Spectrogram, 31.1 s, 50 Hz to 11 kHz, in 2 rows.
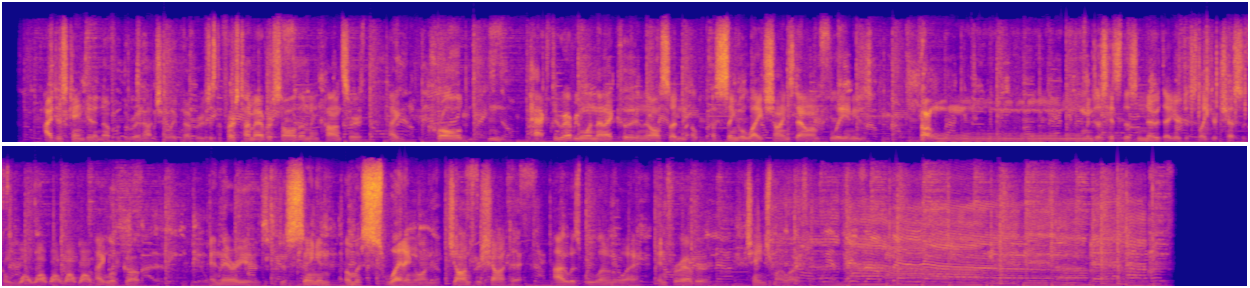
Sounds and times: Music: 0.2 - 30.2
Speech: 0.5 - 17.4, 18.2 - 25.7.

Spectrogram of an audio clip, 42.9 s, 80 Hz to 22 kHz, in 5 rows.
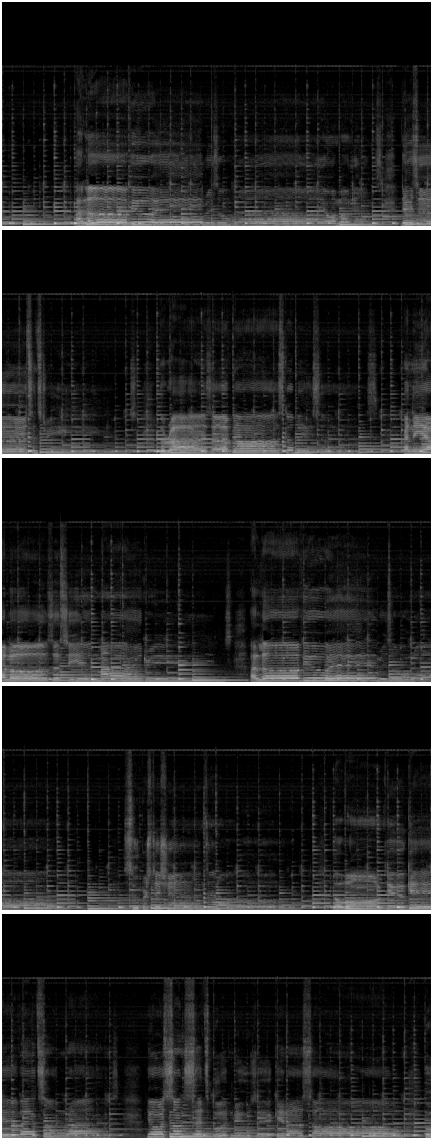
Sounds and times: Inside, small room: 0.0 - 42.9
Ukulele: 0.0 - 42.9.

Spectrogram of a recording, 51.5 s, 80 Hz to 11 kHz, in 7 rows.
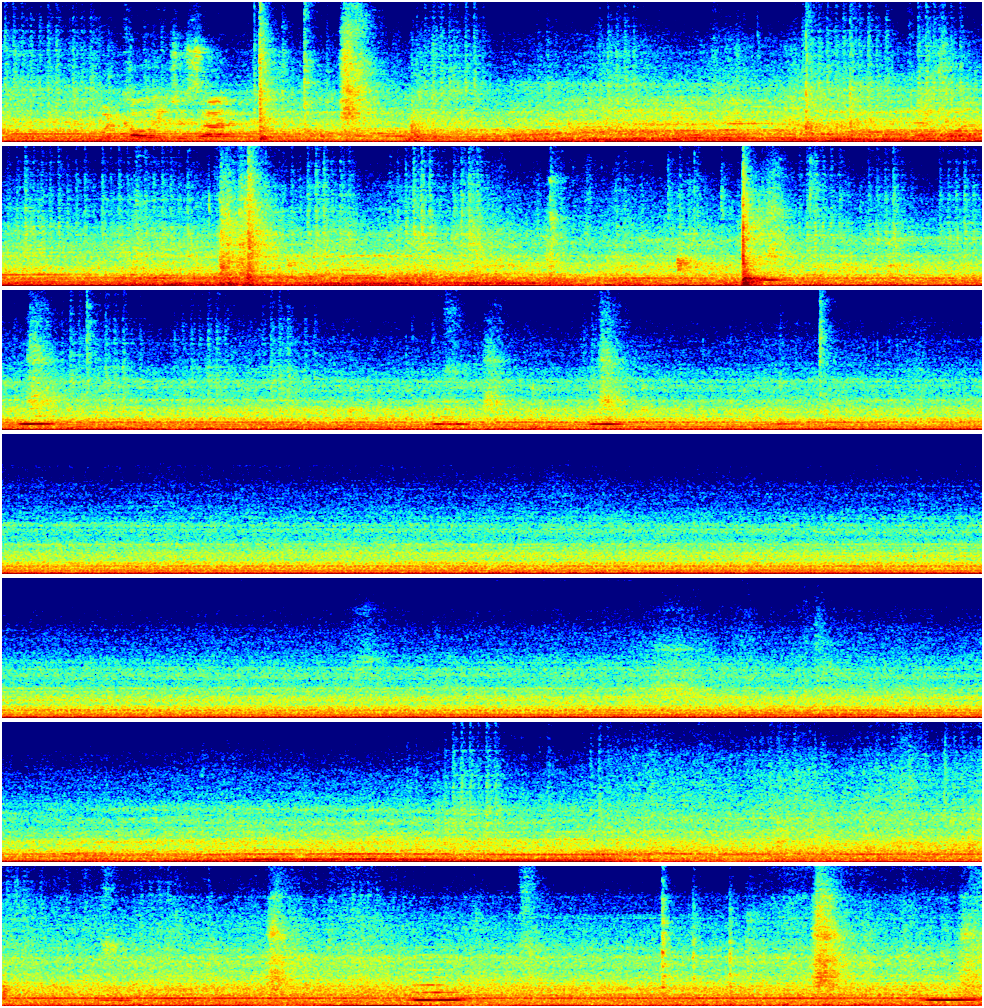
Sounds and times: Vehicle: 0.0 - 51.4.

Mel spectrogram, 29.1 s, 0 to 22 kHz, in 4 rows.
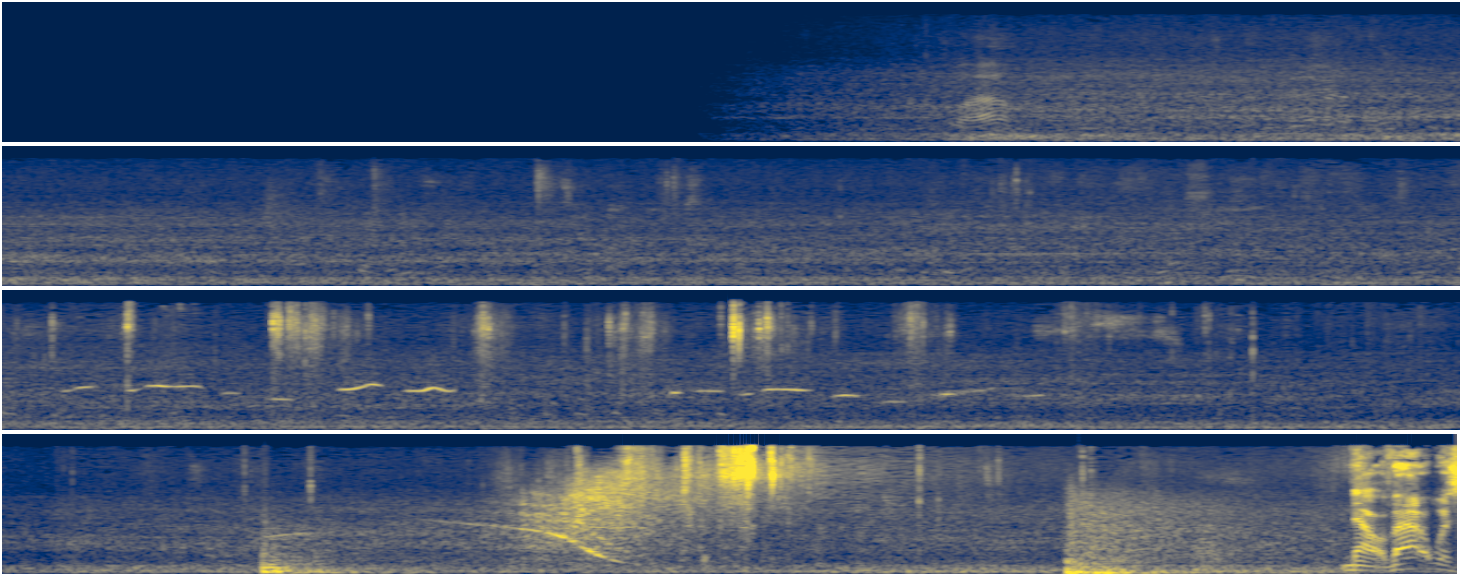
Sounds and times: Field recording: 3.4 - 29.1
Speech: 4.7 - 5.2, 11.7 - 19.2, 28.6 - 29.1.

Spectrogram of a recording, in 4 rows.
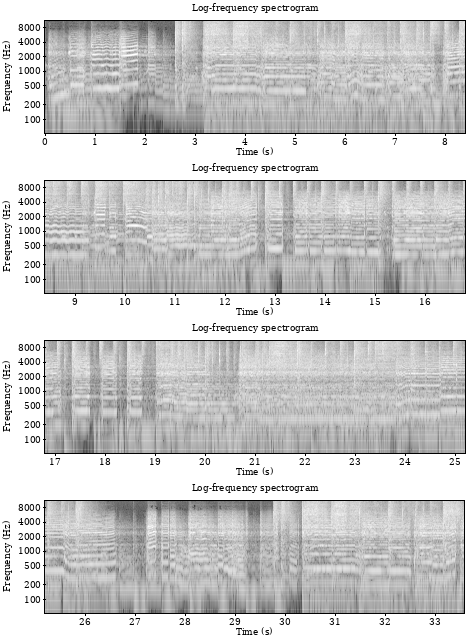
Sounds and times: Electric guitar: 0.0 - 33.5.

